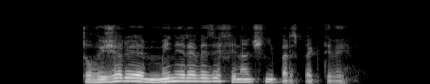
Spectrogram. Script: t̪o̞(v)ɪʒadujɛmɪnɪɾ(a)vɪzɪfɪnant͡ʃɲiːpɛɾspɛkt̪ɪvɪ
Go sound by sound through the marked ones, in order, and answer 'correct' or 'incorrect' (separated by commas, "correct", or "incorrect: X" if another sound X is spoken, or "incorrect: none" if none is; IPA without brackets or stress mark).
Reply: correct, incorrect: ɛ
